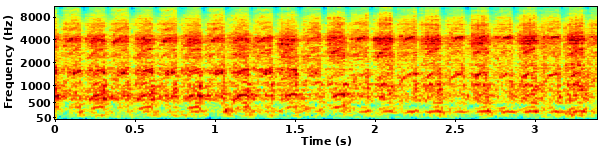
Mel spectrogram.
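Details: 2014 Nissan Versa with P0705/P0706 range-sensor codes, hesitation and a flashing check-engine light: fast raspy chatter, about three clicks a second, from the headlight motor when the brake is pressed; cause suspected.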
